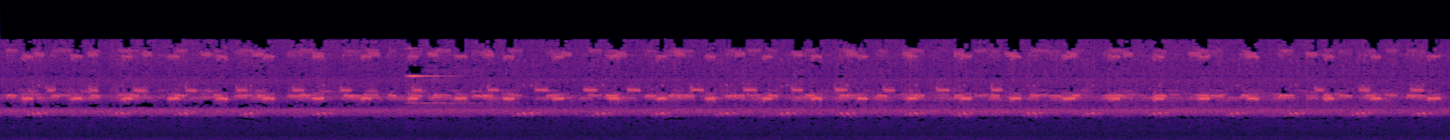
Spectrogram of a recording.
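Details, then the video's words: Crickets on a warm, humid Midwestern summer night, a dense chorus of high, shrill chirping pulsing steadily without pause, with faint low background hum and other nocturnal sounds. "Night Time Cricket Sounds"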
